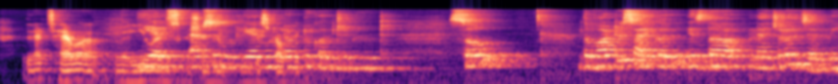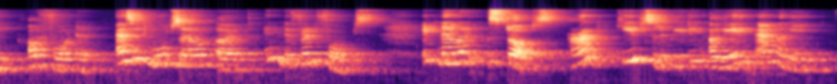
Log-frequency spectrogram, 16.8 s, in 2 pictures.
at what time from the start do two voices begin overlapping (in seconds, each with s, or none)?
1.1 s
